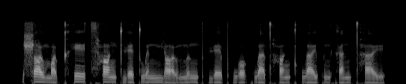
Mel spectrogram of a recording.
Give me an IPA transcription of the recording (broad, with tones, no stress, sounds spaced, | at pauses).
ʂ ɑ˥˩ ʊ̯ m ɑ˩ ʊ̯ kʰ e˥ ɪ̯ t͡sʰ ɑ˥˩ ŋ t̪ ɥ ɛ˧˥ t̪ w ə˧˥ n m j ɑ̰˨˩ ʊ̯ n̪ ɤ˥˩ ŋ pʰ ɥ ɛ˧˥ pʰ w ɔ˥˩ k w ä˥ t̪ʰ ɑ˧˥ ŋ kʰ w a˥ ɪ̯ p ə˨ n k a˥ n t̪ʰ a˥˩ ɪ̯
